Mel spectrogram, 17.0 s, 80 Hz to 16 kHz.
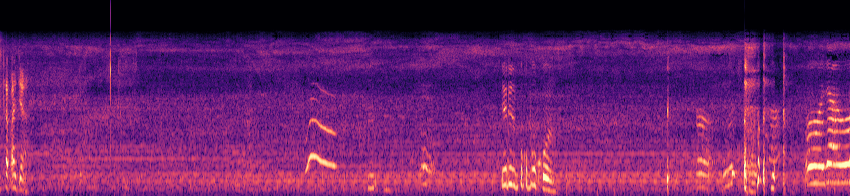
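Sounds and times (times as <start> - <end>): nebulizer compressor humming: 0.0 - 17.0
child whining: 6.1 - 6.8, 8.4 - 8.8, 14.0 - 14.8, 15.5 - 17.0.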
